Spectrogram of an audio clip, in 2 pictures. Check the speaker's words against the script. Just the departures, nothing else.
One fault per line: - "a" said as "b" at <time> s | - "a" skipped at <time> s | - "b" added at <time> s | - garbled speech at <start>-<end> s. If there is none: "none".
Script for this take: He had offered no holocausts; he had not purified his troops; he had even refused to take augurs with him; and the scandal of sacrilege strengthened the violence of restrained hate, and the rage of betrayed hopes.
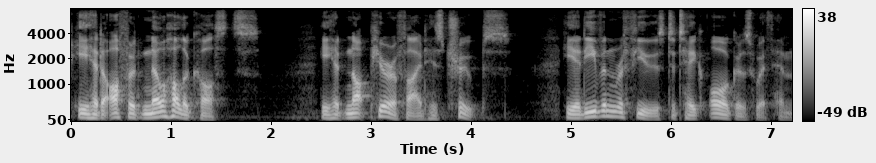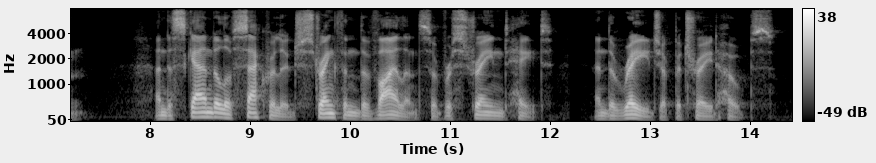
none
